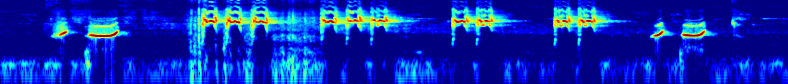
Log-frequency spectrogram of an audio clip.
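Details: Parrot calling with harsh, rasping chirps in quick clusters of three or four notes, alternating with lower, clearer whistled notes that rise and fall. Pauses of about a second separate the bursts. Quiet rural background.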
